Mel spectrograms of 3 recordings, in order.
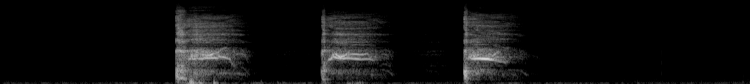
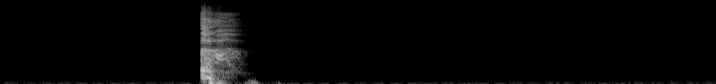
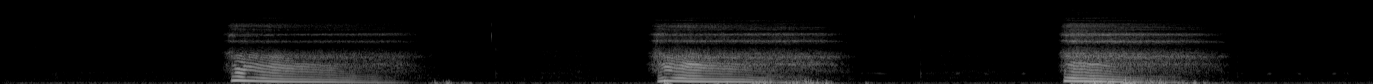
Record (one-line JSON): {"three_cough_length": "7.5 s", "three_cough_amplitude": 15181, "three_cough_signal_mean_std_ratio": 0.34, "cough_length": "7.2 s", "cough_amplitude": 26904, "cough_signal_mean_std_ratio": 0.17, "exhalation_length": "13.7 s", "exhalation_amplitude": 5812, "exhalation_signal_mean_std_ratio": 0.48, "survey_phase": "beta (2021-08-13 to 2022-03-07)", "age": "18-44", "gender": "Male", "wearing_mask": "No", "symptom_none": true, "smoker_status": "Never smoked", "respiratory_condition_asthma": false, "respiratory_condition_other": false, "recruitment_source": "Test and Trace", "submission_delay": "2 days", "covid_test_result": "Positive", "covid_test_method": "RT-qPCR", "covid_ct_value": 27.1, "covid_ct_gene": "N gene"}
